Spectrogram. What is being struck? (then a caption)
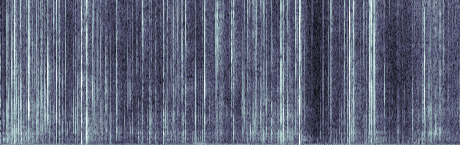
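Pocket tissue pack in thin plastic wrap. A small, full pocket tissue pack in thin plastic wrap is pressed and crinkled by fingertips and nails. The result is a quiet, continuous stream of crisp, bright crackles and sharp snaps with almost no low end, each dying away instantly.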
